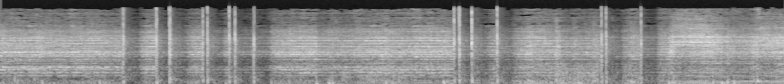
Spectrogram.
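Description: Aerial fireworks shells bursting in an irregular series of sharp bangs, about a dozen, over loud music with held tones.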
